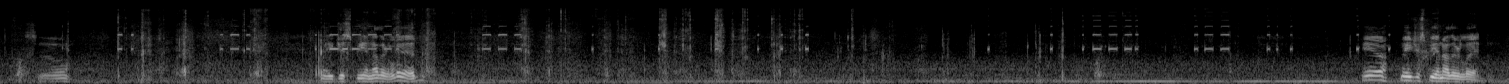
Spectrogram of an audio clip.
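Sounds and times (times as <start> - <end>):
digging in dirt: 0.0 - 15.0
metal detector beeps: 1.2 - 6.8, 7.4 - 8.2, 9.8 - 14.3.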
